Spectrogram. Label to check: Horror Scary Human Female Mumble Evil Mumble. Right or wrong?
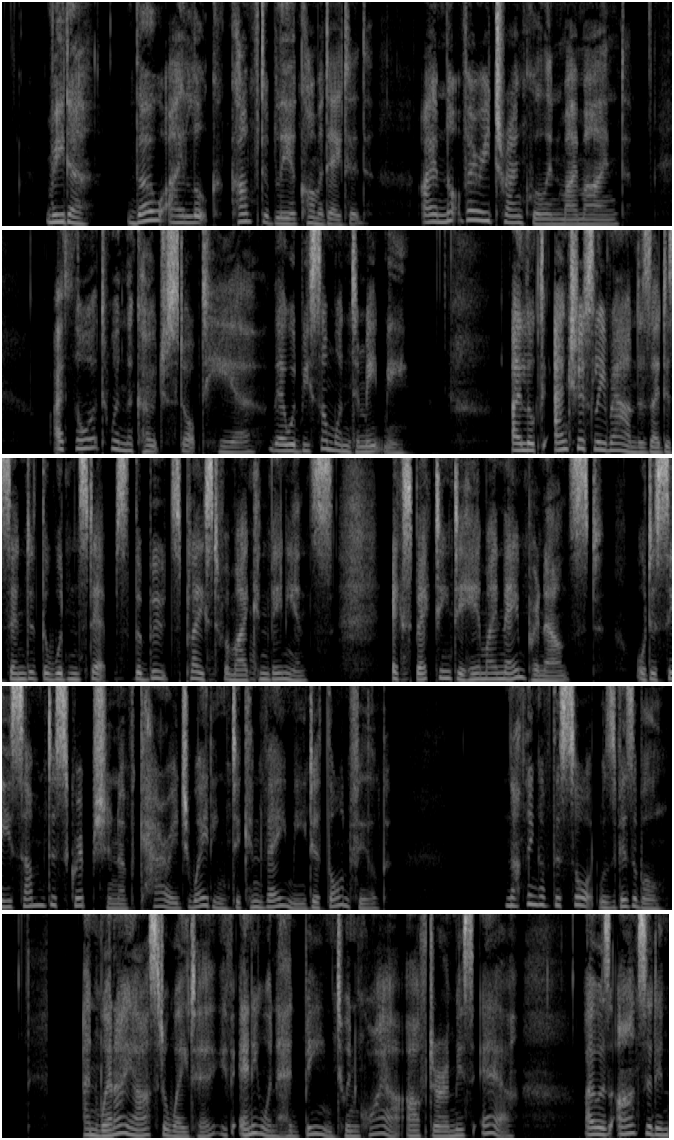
Wrong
